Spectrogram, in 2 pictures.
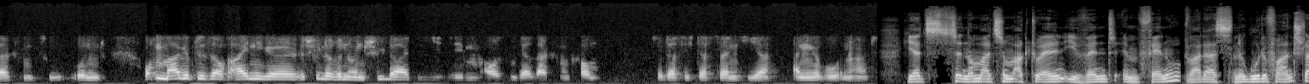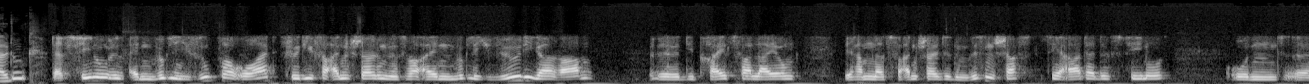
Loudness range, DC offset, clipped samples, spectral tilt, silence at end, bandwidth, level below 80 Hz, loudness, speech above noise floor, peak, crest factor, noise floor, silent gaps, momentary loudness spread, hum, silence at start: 5 LU; under 0.1%; under 0.1%; -4.5 dB/octave; 0 s; 19 kHz; -56 dBFS; -14 LUFS; 32 dB; 0 dBFS; 14 dB; -46 dBFS; none; 9 LU; none; 0 s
